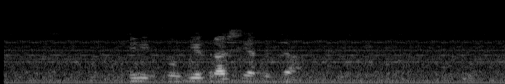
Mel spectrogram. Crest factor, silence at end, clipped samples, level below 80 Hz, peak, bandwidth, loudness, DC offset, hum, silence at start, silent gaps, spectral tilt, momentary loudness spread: 24 dB; 0 s; under 0.1%; -52 dBFS; -10 dBFS; 11.5 kHz; -31 LUFS; under 0.1%; none; 0.05 s; none; -7.5 dB/octave; 20 LU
